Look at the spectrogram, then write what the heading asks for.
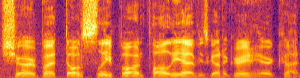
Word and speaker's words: Poilievre: I'm not sure, but don't sleep on Poilievre.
